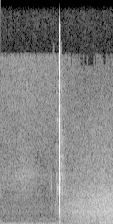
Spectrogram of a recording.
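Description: A button clicks as a finger presses it.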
